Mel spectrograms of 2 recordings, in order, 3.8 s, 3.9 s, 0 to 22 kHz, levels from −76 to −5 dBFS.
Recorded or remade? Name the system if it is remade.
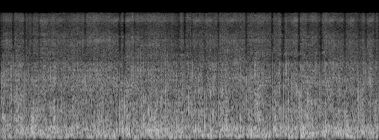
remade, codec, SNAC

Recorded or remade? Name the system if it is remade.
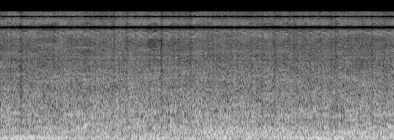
remade, codec, SNAC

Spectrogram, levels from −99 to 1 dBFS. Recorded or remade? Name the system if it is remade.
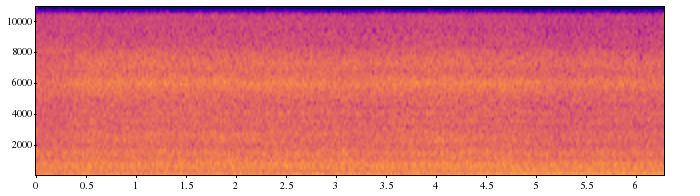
recorded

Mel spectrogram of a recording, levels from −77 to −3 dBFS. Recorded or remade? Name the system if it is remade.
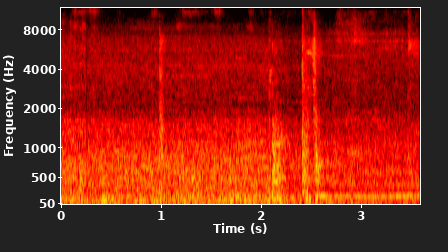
recorded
